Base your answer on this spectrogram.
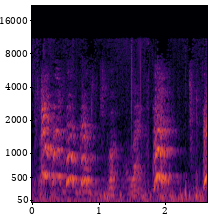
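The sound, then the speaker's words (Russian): A dog barks repeatedly at visitors, several loud barks in uneven bursts with short pauses between them, each bark sharp and tonal. “Эта собака встречает всегда всех посетителей вот этим приветливым голосом.”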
